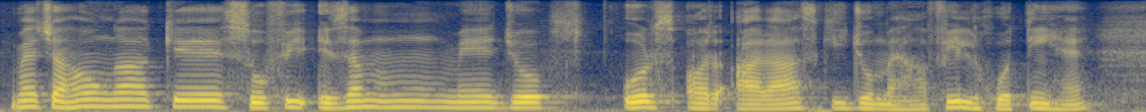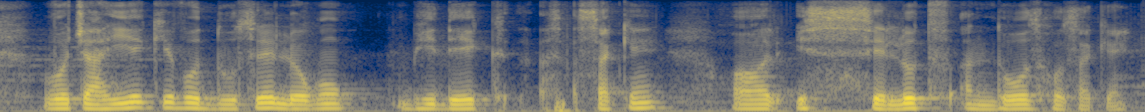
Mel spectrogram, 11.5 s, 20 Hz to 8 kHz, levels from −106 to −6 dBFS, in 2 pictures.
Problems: none marked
